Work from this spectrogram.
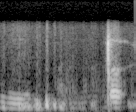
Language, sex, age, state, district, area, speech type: Urdu, male, 18-30, Uttar Pradesh, Saharanpur, urban, conversation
